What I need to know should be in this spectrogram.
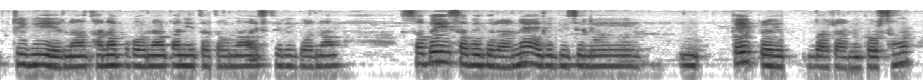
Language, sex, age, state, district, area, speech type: Nepali, male, 45-60, West Bengal, Kalimpong, rural, spontaneous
